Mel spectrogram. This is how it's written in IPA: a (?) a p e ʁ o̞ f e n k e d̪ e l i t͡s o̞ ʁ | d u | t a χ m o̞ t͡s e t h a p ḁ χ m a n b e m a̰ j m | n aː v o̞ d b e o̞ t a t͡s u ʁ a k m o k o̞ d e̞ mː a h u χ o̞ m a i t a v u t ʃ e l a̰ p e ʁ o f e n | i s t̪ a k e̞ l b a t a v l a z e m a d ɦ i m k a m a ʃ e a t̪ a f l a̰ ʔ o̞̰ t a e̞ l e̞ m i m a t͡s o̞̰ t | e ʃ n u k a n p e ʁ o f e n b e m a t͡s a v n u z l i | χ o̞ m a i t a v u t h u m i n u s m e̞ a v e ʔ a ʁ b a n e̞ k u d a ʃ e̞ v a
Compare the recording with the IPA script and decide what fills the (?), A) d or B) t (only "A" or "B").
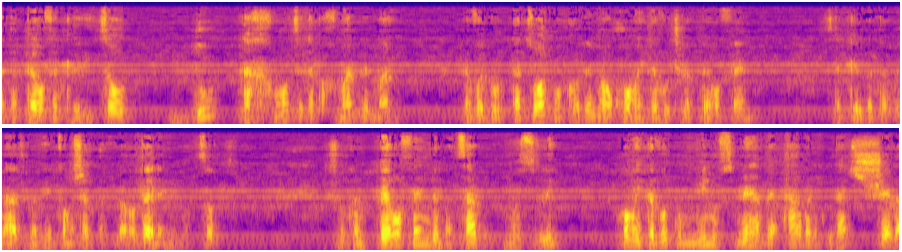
B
